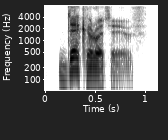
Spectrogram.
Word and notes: decorative: British English

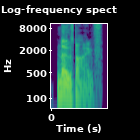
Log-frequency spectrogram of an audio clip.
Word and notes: nosedive: British English

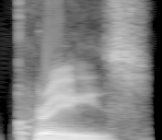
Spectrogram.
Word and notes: craze: American English

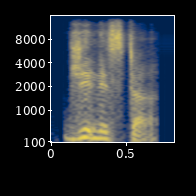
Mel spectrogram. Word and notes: genista: Indian

